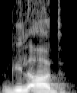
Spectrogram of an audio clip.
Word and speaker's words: Gilad: My name would be pronounced by my Moroccan Israeli family. They would say Gilad. How do you spell that in English? Gilad. Gilad. It's almost like an apostrophe. I don't know.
